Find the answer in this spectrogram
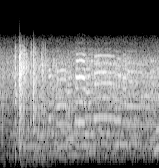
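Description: Radio-drama sound effect of a hotel window sash being pushed open, a few quick knocks and rattles. Then brass band music from a street parade comes in through the open window and grows louder.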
